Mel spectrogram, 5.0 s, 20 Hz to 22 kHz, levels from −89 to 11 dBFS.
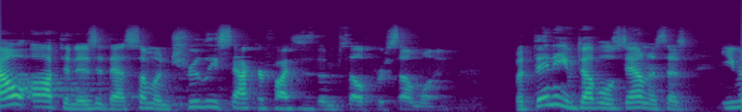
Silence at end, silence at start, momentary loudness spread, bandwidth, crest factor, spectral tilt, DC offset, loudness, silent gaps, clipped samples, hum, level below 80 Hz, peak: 0 s; 0 s; 12 LU; 9 kHz; 24 dB; -3 dB/octave; under 0.1%; -31 LUFS; none; under 0.1%; none; -82 dBFS; -6 dBFS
